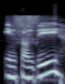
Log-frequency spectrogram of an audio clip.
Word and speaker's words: Incendies: which is Incendiaries or Incendies? – Incendie, I think. – Incendie, French. Okay, so is it French? – The French pronunciation is, yeah.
